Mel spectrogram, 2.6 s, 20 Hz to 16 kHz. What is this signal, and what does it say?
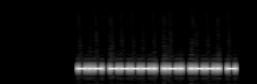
Morse code, heard as a keyed tone, about 44 wpm, 700 Hz. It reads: K9RPT
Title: USA Call Signs - 2x Character Spacing - 45wpm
